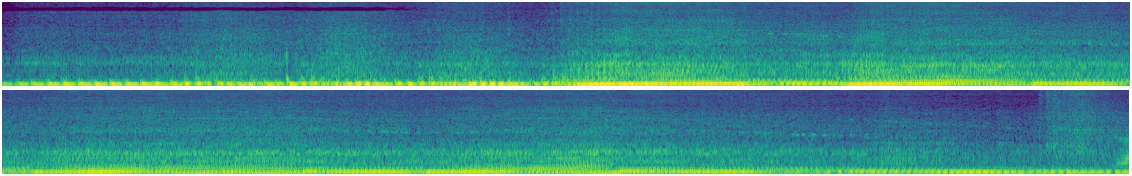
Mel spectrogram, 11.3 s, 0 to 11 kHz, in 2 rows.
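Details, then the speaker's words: Honda Scoopy scooter that stalled and would not idle, after major service with dirty throttle body and worn spark plug addressed and fault history cleared: engine blips up then holds a steady idle at 1500 rpm; normal idle. "Udah langsam ya, Guys, ya. Tuh, RPM-nya udah di 1500 ya, Anjir."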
